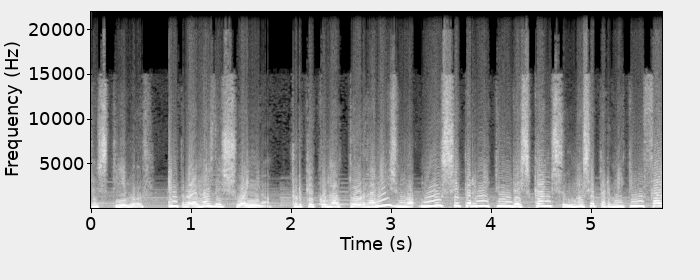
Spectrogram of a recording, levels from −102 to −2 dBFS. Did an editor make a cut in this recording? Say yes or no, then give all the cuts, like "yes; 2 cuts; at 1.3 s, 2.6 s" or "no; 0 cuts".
yes; 1 cut; at 1.9 s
